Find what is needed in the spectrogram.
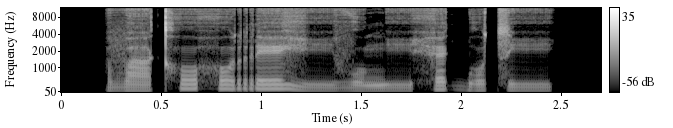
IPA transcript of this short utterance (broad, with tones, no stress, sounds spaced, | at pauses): v a˨ kʰ o˦ h o˦ r eː˦ ɣ iː˨ v o˨ ŋ iː˨ h ɛ˦ ɡ͡b o˦ t͡s iː˦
